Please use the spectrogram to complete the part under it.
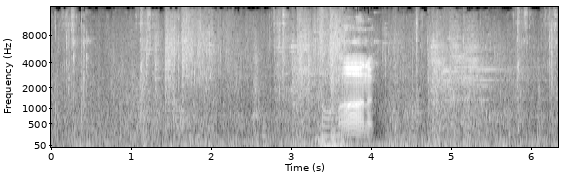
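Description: A sword slashes and thuds against a creature.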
